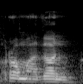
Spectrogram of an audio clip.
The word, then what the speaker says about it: Ramadan: Di dalam bahasa Arab itu kan dibacanya kan Ramadan. Nah, di dalam bahasa Indonesia ditransliterasikanlah menjadi Ramadan. Jadi tidak menggunakan huruf DH, jadi langsung ditembak aja jadi Ramadan, nggak ada hanya di tengah-tengahnya gitu sedulur.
